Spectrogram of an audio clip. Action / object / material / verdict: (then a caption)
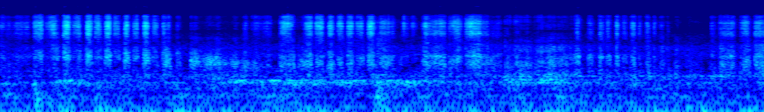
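scrape / paper coloring page rubbed with a marker tip / paper / none. An art marker tip is rubbed over a flat paper coloring book page in coloring strokes. The result is a quiet, bright, scratchy rubbing in quick, uneven bursts of strokes, with a faint low hum underneath.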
